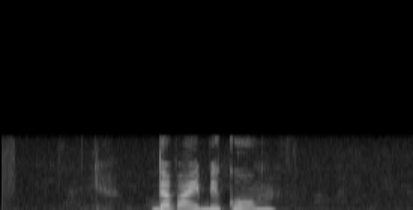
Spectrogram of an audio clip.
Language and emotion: Russian, neutral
